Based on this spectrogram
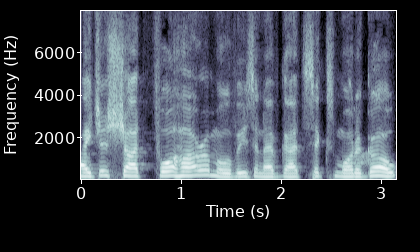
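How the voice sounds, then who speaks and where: A man with a New York accent speaks at a moderate pace in a high pitch with ordinary pitch variation. The recording is very clean with a silent background and a dry, close sound with no echo. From New York (Brooklyn). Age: 80s+. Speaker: actor. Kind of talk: casual chat. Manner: animated.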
